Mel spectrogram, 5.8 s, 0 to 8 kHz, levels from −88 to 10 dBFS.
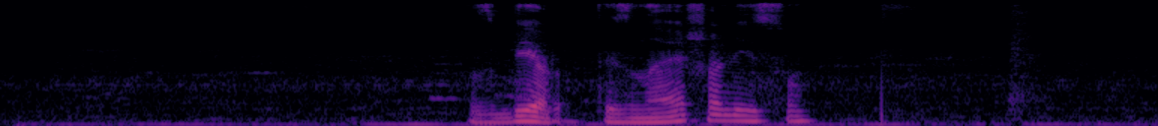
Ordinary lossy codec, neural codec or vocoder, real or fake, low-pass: none; none; real; 7.2 kHz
